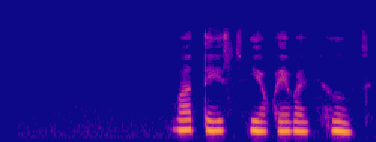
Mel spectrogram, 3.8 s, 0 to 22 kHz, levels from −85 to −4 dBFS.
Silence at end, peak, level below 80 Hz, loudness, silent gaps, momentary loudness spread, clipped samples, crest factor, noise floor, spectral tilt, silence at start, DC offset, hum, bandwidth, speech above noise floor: 0.25 s; -18 dBFS; -88 dBFS; -33 LUFS; none; 4 LU; under 0.1%; 16 dB; -78 dBFS; -6 dB/octave; 1.75 s; under 0.1%; none; 10 kHz; 45 dB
